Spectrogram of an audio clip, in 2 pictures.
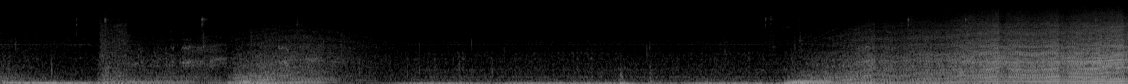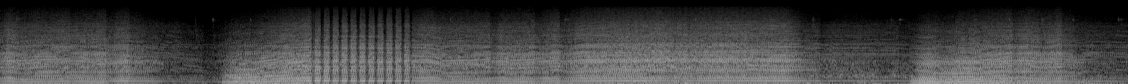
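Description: Car engine in GTA V revving hard through several loud, sustained bursts with rising and falling pitch, the strongest stretches in the second half, with no talk over it.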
